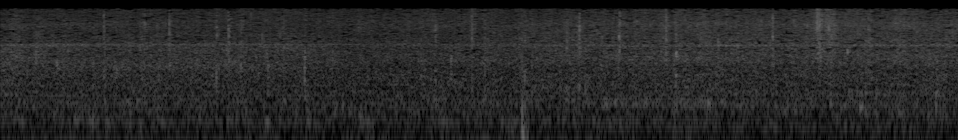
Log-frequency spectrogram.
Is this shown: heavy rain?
yes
